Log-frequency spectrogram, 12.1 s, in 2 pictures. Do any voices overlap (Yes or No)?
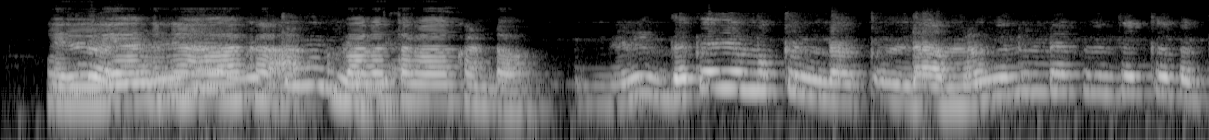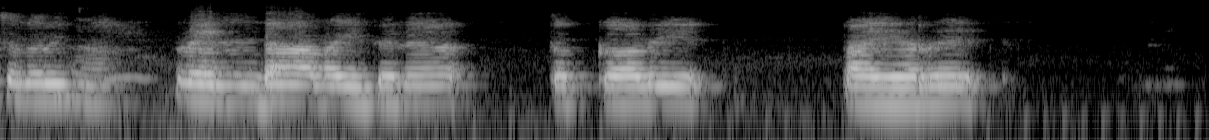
Yes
